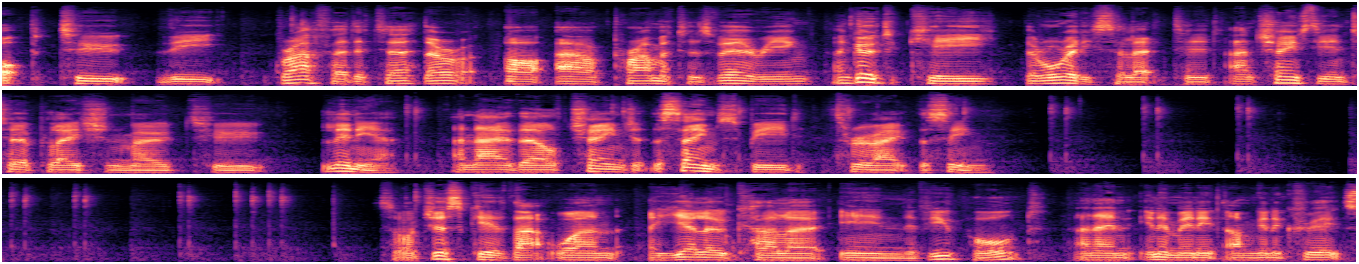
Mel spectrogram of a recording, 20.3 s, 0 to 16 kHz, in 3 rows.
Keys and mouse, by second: 4.2-6.0 drag, 9.9-12.8 drag, 13.7 click, 18.8-20.3 middle drag.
